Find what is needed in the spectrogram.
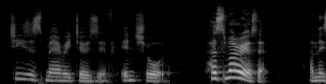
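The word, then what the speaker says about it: Susmaryosep: In short, Hasmariosep. And they said you have to say it very fast and you have to pronounce the yo is the big one.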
